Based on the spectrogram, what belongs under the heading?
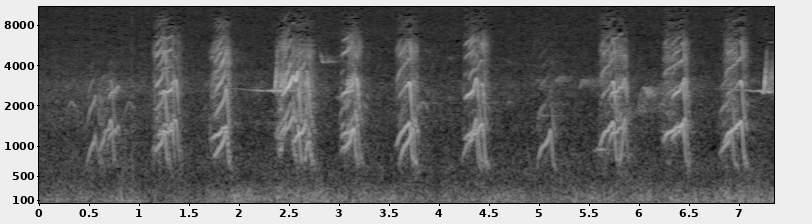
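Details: Noisy friarbird in Victoria, Australia, February 2023, giving a run of harsh, cackling double notes, each sharply bent and rich in overtones, about ten bursts in seven seconds, with a low rumble of background noise beneath.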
